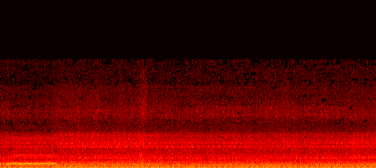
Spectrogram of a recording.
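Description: A motorcycle engine hums steadily while riding.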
